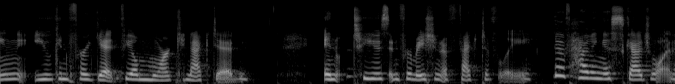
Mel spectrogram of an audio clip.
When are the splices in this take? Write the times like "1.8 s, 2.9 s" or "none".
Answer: 1.2 s, 3.5 s, 3.9 s, 5.5 s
